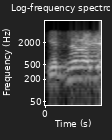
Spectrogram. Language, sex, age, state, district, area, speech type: Hindi, male, 60+, Bihar, Muzaffarpur, rural, conversation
